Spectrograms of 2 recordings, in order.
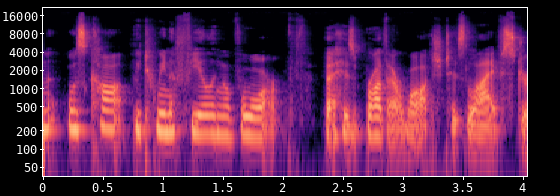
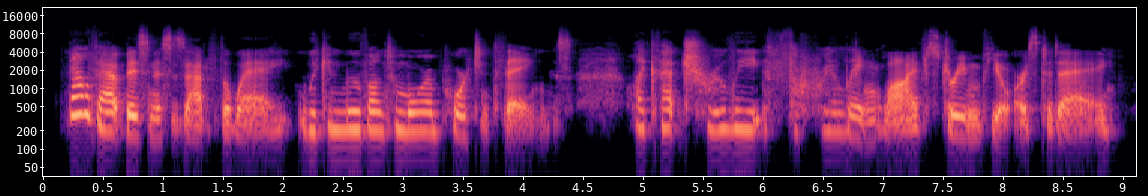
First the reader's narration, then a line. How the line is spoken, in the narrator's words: Tenkun declared once he was done choking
